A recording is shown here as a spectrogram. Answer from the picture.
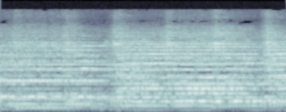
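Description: Church orchestra of violins, guitars and other instruments playing held chords with a group of singers, the harmony moving to new notes a little under a second in.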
